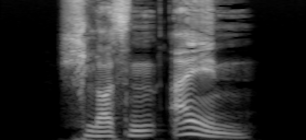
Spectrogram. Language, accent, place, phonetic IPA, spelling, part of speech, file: German, Germany, Berlin, [ˌʃlosn̩ ˈaɪ̯n], schlossen ein, verb, De-schlossen ein.ogg
- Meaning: first/third-person plural preterite of einschließen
